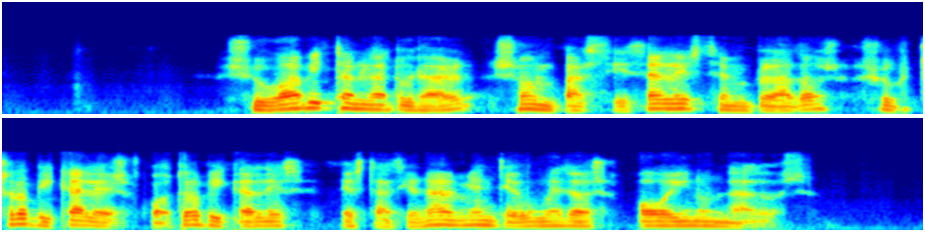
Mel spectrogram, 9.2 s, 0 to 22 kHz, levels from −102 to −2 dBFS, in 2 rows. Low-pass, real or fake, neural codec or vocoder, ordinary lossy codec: 7.2 kHz; fake; codec, 16 kHz, 2 kbps, FreqCodec, smaller model; Opus, 64 kbps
